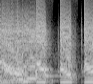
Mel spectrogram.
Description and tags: I don't do many "loops" so not sure of BPM. Got the idea while making the Dynabass sample pack and decided to throw these in. Plan on using them to make a song. Edit points might need some tweaking.
electric, guitar, loop, bass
